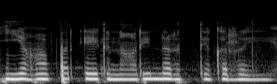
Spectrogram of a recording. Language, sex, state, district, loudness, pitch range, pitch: Hindi, female, Uttar Pradesh, Saharanpur, -14 LUFS, 230-250 Hz, 245 Hz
